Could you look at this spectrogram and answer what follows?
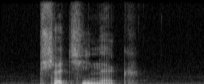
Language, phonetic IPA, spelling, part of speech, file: Polish, [pʃɛˈt͡ɕĩnɛk], przecinek, noun, Pl-przecinek.ogg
